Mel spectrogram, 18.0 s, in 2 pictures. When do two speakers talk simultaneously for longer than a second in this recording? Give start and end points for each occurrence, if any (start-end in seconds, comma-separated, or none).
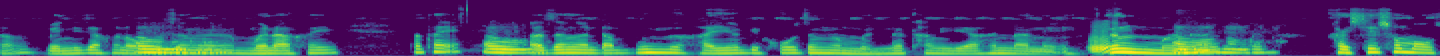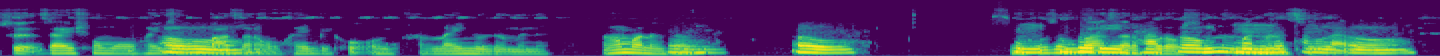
15.3-17.3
